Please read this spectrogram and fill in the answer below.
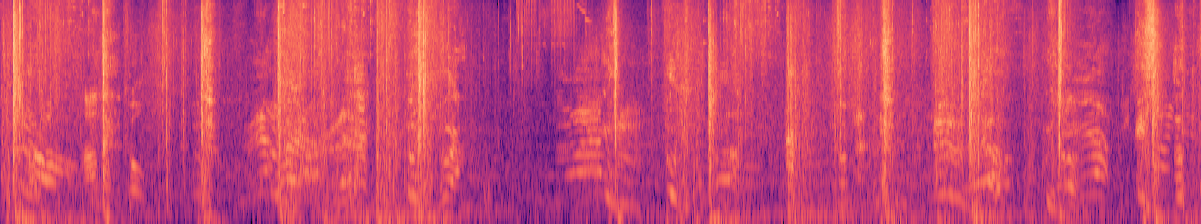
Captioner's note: groaning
